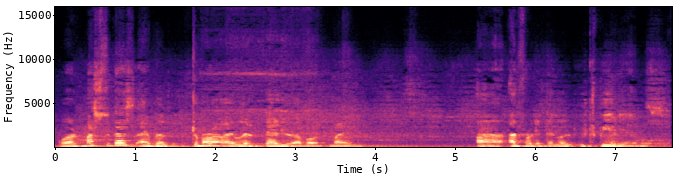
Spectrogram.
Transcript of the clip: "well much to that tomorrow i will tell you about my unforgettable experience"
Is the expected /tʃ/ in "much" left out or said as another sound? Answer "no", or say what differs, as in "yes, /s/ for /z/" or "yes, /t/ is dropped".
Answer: yes, /s/ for /tʃ/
